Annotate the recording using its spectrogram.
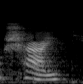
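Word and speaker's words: شيء: esse termo de coisa a palavra coisa era pronunciada como chay daí surge o x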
